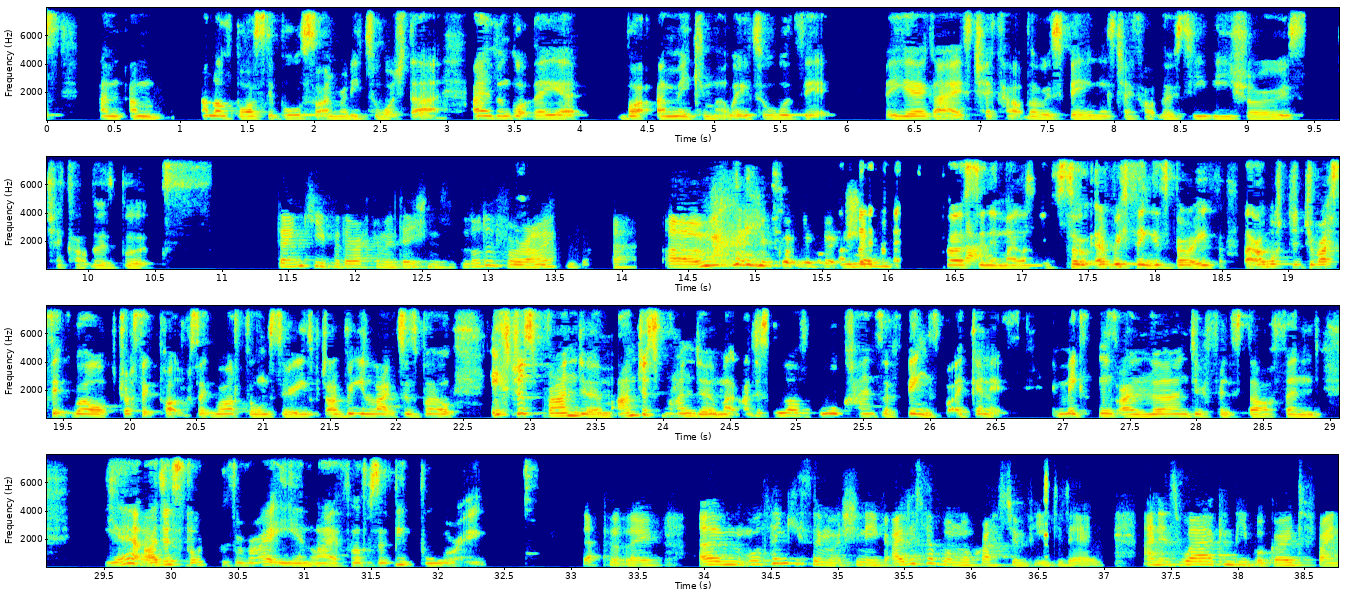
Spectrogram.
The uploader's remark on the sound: live Instagram interview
